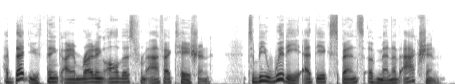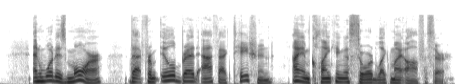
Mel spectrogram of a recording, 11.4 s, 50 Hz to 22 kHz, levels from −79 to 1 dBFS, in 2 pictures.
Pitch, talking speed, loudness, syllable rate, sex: 125 Hz, 200 wpm, -20 LUFS, 5.3 syllables/s, male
